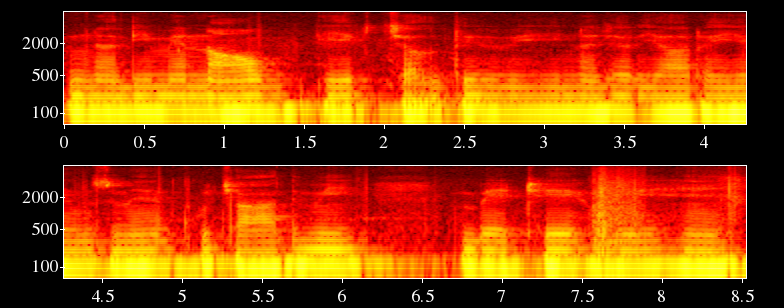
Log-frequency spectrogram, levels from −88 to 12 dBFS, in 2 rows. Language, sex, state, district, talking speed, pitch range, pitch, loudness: Hindi, male, Jharkhand, Ranchi, 110 wpm, 100-105 Hz, 105 Hz, -18 LUFS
